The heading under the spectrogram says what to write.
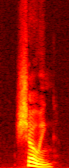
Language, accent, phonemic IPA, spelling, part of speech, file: English, US, /ˈʃoʊɪŋ/, showing, verb / noun, En-us-showing.ogg
- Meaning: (verb) present participle and gerund of show; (noun) 1. An occasion when something is shown 2. A result, a judgement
